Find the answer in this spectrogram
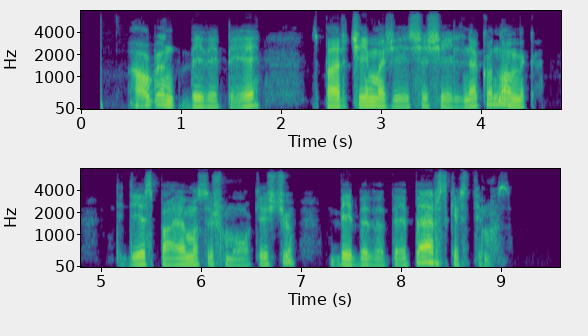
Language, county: Lithuanian, Vilnius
